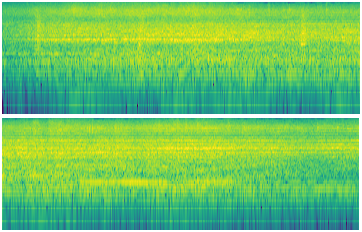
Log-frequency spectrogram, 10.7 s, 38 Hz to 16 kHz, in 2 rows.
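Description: Roslagsbanan X10p electric multiple unit passing over a level crossing: a wheel and track rumble builds from about a second in, peaks in the second half, then eases off. It carries steady high-pitched tones and a few sharp clacks of wheels over the crossing rails.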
